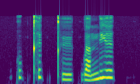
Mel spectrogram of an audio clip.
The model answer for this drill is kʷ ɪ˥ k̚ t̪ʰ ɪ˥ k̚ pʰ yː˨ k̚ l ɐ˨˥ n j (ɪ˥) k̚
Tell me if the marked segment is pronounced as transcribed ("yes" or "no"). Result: yes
